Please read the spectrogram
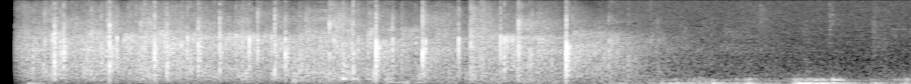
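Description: Audience applauding as the performers take the stage; the clapping dies away about four to five seconds in, leaving a few soft low thumps near the end.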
